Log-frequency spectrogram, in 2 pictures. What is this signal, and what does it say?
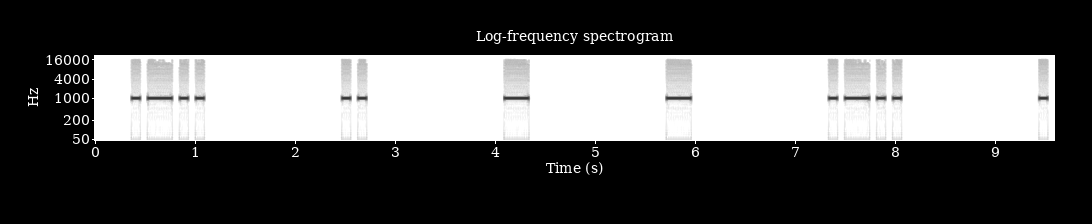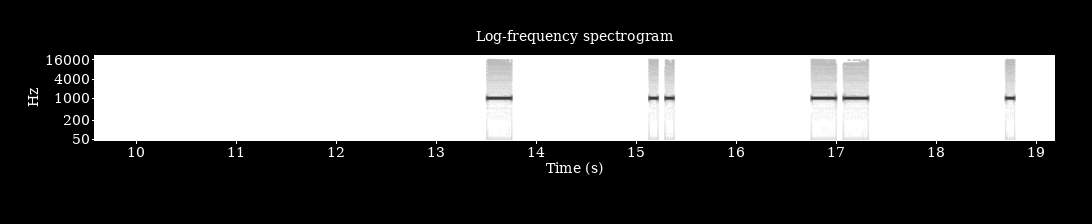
Morse code, heard as a keyed tone, about 15 wpm, spaced as for 5 wpm, 1000 Hz. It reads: LITTLE TIME
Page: Quotes for Tue, 12 Aug 2025 in Morse Code at 5 words per minute.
